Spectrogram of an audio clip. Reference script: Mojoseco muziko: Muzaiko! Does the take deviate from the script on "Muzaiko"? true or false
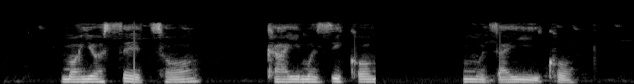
false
